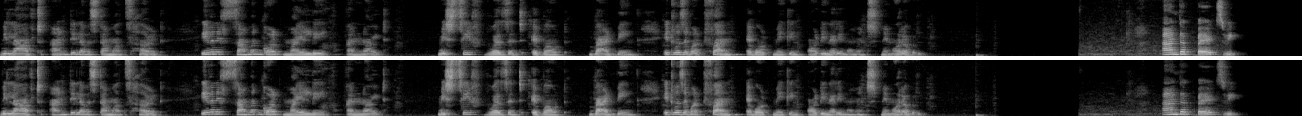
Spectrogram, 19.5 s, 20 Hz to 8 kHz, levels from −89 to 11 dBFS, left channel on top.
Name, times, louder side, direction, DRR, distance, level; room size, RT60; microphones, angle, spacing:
voice 1, 0.0-2.4 3.0-4.9 5.2-5.7 6.6-8.4 8.8-13.9, right 1 dB, 45° right, 0.7 m, -24 dB
voice 2, 16.2-18.5, left 4 dB, 45° left, 0.5 m, -22 dB
3.2 x 2.4 x 3.0 m
head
